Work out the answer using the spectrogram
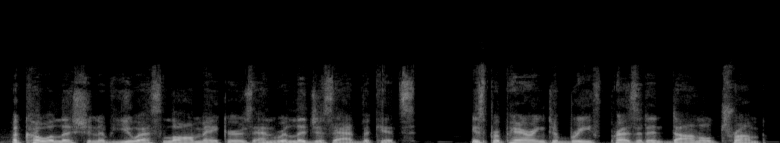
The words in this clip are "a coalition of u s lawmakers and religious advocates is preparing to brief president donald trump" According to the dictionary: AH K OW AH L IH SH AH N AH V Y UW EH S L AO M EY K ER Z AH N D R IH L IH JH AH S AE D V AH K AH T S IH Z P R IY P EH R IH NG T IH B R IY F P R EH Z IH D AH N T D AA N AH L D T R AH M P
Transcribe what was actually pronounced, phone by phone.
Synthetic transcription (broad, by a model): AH K OW AH L IH SH AH N AH V Y UW EH S L AO M EY K ER Z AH N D R IH L IH JH AH S AE D V AH K AH T S IH Z P R IY P EH R IH NG T IH B R IY F P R EH Z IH D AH N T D AA N L D T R AH M P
